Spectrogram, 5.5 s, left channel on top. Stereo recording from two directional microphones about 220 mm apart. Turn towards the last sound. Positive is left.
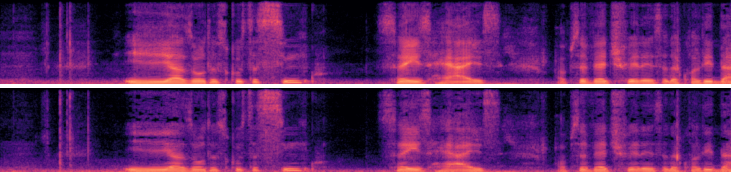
turn(degrees=15)  # may be behind; listen again after turning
